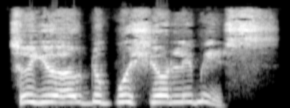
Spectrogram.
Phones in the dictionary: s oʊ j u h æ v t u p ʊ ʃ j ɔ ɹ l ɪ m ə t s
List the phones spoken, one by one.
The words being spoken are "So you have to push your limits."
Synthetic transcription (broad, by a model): s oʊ j u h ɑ b t u p ʊ ʃ j ɔ ɹ l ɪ m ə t s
